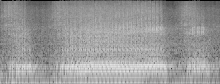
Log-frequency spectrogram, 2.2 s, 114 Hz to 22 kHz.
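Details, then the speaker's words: 1970 Dodge Challenger V8, off the road 15 years, running again after repairs: strong rev rising to a held roar for about a second then dropping back, even and clean; engine healthy. "Yeah, it's running! That's how a muscle car should sound."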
